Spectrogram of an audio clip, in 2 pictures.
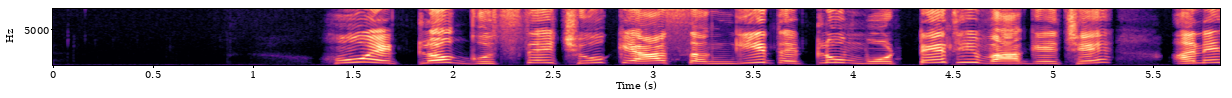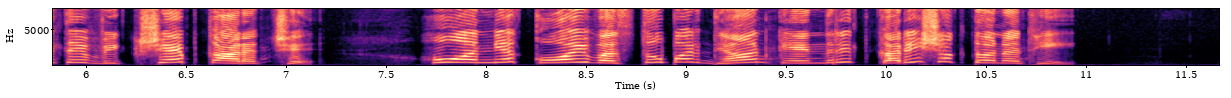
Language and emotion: Gujarati, angry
